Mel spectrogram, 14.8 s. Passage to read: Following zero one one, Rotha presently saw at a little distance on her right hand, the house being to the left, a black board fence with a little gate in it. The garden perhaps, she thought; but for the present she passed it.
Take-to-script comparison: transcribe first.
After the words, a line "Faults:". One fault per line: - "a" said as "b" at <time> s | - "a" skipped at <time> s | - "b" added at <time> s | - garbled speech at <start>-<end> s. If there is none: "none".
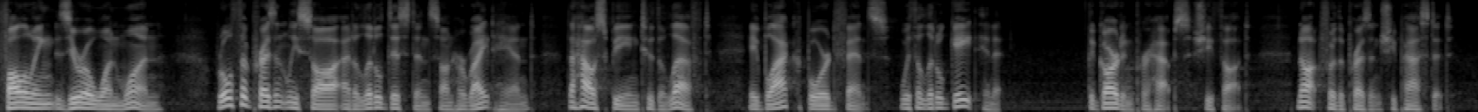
Following zero one one, Rotha presently saw at a little distance on her right hand, the house being to the left, a black board fence with a little gate in it. The garden perhaps, she thought; not for the present she passed it.
Faults:
- "but" said as "not" at 13.0 s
